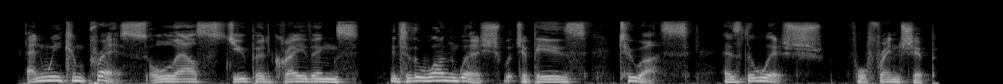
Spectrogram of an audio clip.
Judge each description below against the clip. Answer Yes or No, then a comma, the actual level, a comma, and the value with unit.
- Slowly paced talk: Yes, slow, 120 wpm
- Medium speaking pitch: No, low, 130 Hz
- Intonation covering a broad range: No, average, 5.0 semitones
